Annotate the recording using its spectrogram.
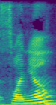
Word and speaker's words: sueño: And then we ended up just getting like an eighth of the sueño. – Yeah, I think that's how you say it. S-U-E-N-O. With a little sueño. Squiggly line above the N.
